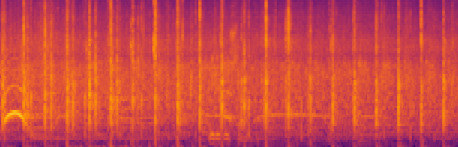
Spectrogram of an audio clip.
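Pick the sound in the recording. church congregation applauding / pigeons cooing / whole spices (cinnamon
church congregation applauding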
